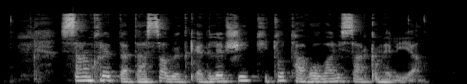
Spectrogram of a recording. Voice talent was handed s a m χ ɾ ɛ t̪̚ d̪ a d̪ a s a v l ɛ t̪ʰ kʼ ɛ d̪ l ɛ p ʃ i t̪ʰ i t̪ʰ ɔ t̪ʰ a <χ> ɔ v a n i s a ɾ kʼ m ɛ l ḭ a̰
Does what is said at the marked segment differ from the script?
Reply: yes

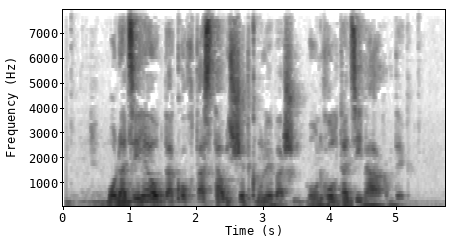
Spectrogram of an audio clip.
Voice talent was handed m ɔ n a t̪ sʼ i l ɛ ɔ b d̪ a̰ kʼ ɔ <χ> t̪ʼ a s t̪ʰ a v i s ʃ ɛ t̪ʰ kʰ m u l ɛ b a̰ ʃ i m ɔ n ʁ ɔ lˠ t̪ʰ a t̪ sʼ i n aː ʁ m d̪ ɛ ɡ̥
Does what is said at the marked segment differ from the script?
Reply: no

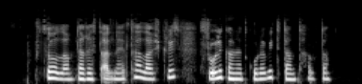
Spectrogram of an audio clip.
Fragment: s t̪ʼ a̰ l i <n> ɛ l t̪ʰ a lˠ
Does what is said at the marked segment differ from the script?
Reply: no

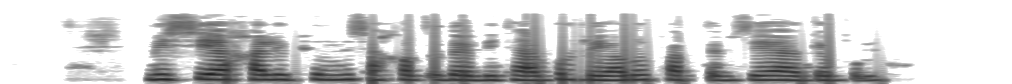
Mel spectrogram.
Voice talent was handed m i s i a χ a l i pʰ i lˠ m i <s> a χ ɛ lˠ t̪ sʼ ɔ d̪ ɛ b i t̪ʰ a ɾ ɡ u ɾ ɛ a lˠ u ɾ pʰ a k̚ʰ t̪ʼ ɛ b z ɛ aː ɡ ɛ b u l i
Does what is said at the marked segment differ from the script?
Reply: no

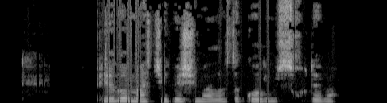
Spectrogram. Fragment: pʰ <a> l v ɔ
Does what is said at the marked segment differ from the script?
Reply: yes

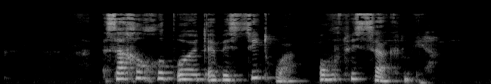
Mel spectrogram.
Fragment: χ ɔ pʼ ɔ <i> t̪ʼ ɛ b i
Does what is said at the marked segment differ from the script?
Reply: yes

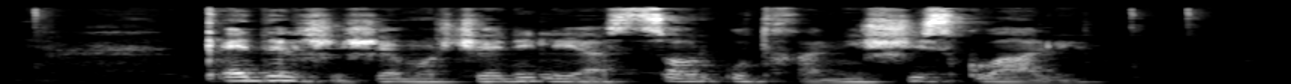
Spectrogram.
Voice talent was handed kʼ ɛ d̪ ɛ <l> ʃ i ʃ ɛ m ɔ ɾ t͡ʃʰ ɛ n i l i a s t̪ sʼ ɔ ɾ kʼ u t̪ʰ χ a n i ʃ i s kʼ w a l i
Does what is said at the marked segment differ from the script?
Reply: no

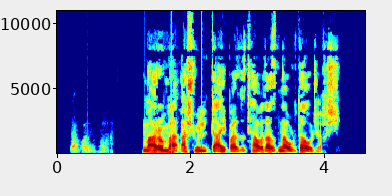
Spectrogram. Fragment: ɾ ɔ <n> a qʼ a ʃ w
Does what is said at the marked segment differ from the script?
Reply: yes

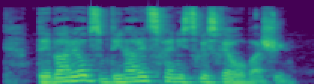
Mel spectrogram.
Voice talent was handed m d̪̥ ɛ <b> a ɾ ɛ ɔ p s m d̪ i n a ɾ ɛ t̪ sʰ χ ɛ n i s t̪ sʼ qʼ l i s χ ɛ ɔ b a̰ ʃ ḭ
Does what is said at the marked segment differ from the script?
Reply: no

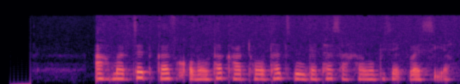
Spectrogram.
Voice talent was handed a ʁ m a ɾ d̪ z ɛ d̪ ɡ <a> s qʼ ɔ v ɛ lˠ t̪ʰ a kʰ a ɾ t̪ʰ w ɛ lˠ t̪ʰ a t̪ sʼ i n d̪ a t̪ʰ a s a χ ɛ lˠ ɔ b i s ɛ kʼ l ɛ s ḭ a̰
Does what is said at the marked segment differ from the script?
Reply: no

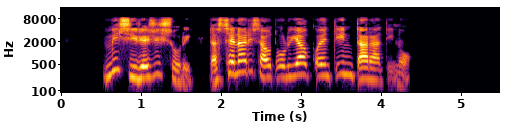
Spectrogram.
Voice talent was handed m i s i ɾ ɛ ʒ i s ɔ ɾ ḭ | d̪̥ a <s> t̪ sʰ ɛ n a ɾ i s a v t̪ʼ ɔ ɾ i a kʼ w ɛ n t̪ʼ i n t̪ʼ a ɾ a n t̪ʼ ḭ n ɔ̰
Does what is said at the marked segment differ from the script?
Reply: no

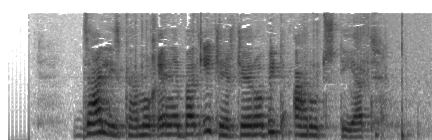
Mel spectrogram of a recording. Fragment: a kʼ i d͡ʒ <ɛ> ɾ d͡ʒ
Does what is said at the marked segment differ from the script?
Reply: no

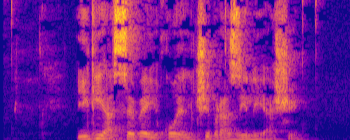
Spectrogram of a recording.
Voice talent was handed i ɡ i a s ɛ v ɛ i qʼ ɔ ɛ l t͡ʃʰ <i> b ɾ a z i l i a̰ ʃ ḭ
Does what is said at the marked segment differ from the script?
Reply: no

